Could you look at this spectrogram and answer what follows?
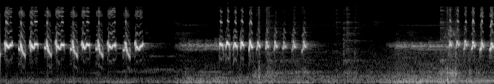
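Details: Trucukan (sooty-headed bulbul) used to get other bulbuls singing. A fast trill of sharp chirps, then a shorter, tighter burst after a pause, and a final run starting near the end.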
